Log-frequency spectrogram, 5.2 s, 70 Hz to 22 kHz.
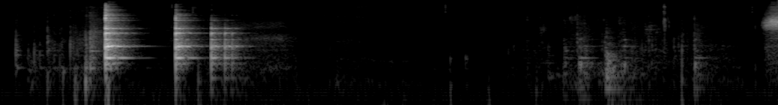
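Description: An iPad Pro fitted with a tempered glass screen protector dropped from 6 feet, landing with a sharp clattering impact and two quick bounces, followed by faint small rattles and a soft knock, no talk.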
